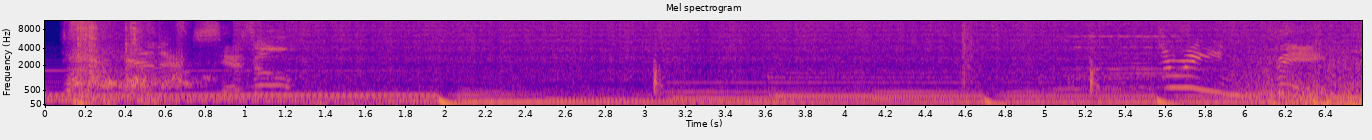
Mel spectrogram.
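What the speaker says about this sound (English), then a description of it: "Hear that sizzle?" A sizzle effect from the Hearthstone video game plays among layered game tones, with falling pitch sweeps and chimes over a busy background.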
